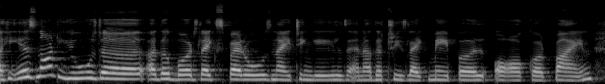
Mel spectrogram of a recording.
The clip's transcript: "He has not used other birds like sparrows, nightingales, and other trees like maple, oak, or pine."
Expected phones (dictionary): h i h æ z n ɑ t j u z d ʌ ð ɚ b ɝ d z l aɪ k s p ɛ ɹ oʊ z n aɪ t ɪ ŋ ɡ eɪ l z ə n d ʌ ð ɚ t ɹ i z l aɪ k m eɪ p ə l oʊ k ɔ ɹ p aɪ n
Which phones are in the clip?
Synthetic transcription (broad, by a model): h i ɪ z n ɑ t j u z d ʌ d ɚ b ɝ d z l aɪ k s p ɛ ɹ oʊ z n aɪ t ɪ ŋ ɡ eɪ l z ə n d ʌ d ɚ t ɹ i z l aɪ k m eɪ p ə l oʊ k ɔ ɹ p aɪ n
